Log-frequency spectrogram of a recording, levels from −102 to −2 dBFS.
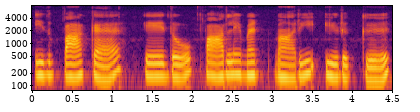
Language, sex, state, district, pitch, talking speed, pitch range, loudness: Tamil, female, Tamil Nadu, Nilgiris, 170 Hz, 80 wpm, 160-180 Hz, -18 LUFS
